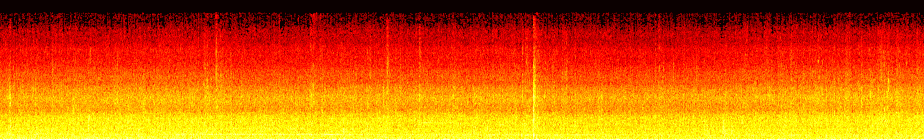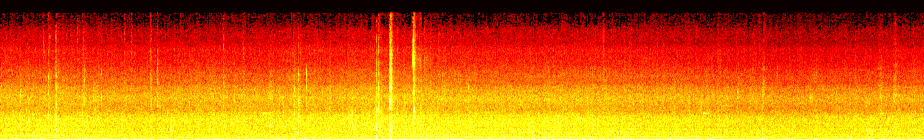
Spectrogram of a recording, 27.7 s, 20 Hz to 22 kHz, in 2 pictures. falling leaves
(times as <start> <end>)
9.4 22.8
